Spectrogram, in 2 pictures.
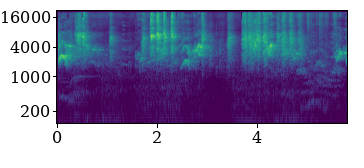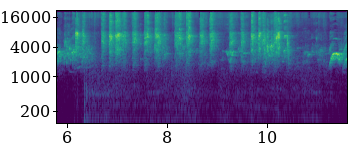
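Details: Budgerigars in a colony breeding setup chatter steadily in bright, scratchy chirps and warbles with no pauses.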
